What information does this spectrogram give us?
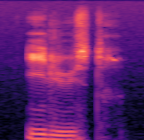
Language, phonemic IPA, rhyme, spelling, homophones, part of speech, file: French, /i.lystʁ/, -ystʁ, illustre, illustrent / illustres, adjective / verb, Fr-illustre.ogg
- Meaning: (adjective) illustrious; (verb) inflection of illustrer: 1. first/third-person singular present indicative/subjunctive 2. second-person singular imperative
